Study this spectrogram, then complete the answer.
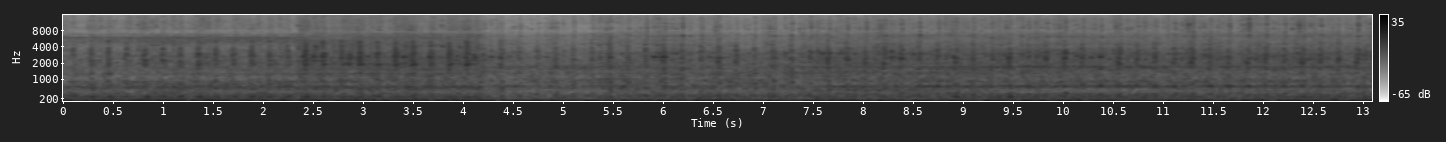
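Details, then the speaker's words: Ford Fox-body Mustang LX converted to GT, carbureted with a Holley, after sitting about 6 years: uneven knock at a lumpy idle, louder inside and gone at about 1,500 rpm. Oil pressure is good but drops after driving. Cause unknown. "okay sounds definitely worse inside when I give it rpm he goes away definitely can't hear it right now probably 1,500 rpm"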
